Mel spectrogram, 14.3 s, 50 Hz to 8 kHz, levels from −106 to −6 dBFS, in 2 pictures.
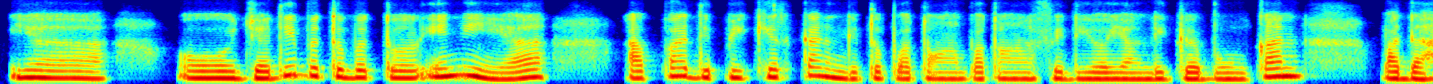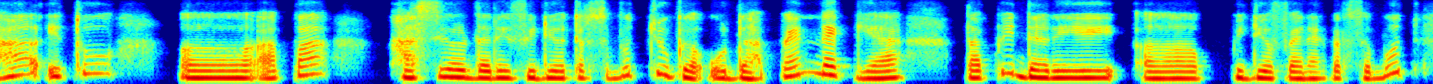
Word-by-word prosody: Iya, 215 0 +5 0.7
oh 200 -1 +3 0.2
jadi 195 +4 +3
betul-betul 215 -4 0
ini 260 +3 +4 0.2
ya, 180 - +1 0.6
apa 200 +5 -3
dipikirkan 220 +4 -2
gitu 185 +1 -3
potongan-potongan 180 -1 -3
video 185 -1 -1
yang 180 0 0
digabungkan 180 +4 +1 0.5
padahal 190 +8 +2
itu, 250 +6 -5 0.5
eee, 205 0 +5 0.2
apa 210 +7 -3 0.5
hasil 225 +2 +2
dari 205 0 +4
video 205 -1 +2
tersebut 205 +5 -5
juga 240 -8 +1
udah 195 -1 +2
pendek 290 +3 +1
ya 195 - +4 0.4
tapi 205 +8 0
dari, 210 -2 +5 0.4
eee, 190 0 +2 0.2
video 205 -1 +2
pendek 190 0 0
tersebut 200 - -4
205 Hz, 130 wpm, -22 LUFS, 190-225 Hz, 0.7 s, Iya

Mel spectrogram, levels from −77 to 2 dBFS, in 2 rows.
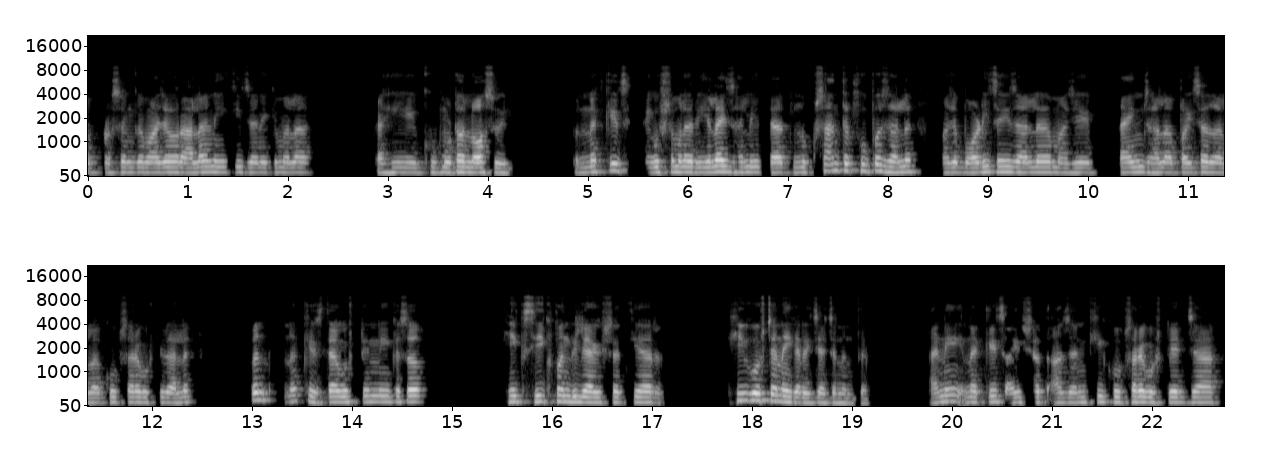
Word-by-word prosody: प्रसंग 140 +1 -3
माझ्यावर 145 +1 +3
आला 140 +3 +2
नाही 155 -1 0
की 155 - -5
जेणे 140 0 -2
की 140 - -9
मला 145 0 -1 0.7
काही 140 0 -4
खूप 140 0 -7
मोठा 145 +1 +4
लॉस 145 0 +4
होईल. 130 -1 -1 0.6
पण - - -8
नक्कीच 190 +5 -1
ती 145 - -14
गोष्ट 150 0 0
मला 155 -1 +4
रियलाइज 150 +2 +4
झाली, 150 +1 -1
त्यात 140 -1 0
नुकसान 145 +7 -3
तर 195 - +2
खूपच 185 -1 0
झालं 155 +1 +2 0.3
माझ्या 140 +1 0
बॉडीचंही 155 +2 +2
झालं 150 0 +2
माझे 140 0 -2 0.3
टाईम 145 +2 +1
झाला, 140 0 -1
पैसा 140 +2 +1
झाला, 140 -1 +1
खूप 150 0 -3
साऱ्या 150 0 +1
गोष्टी 145 0 -4
झाल्या. 140 +2 +1 0.6
पण 210 0 +3 0.2
नक्कीच 160 -5 -3
त्या 155 - +5
गोष्टींनी 160 +1 0
कसं 165 +1 +5 0.9
ही 165 0 +1
सीख 165 0 0
पण 170 -1 +3
दिली 155 -1 +4
आयुष्यात 145 0 +2
की 155 - 0
यार 150 -1 +3 0.8
ही 200 - +2
गोष्ट 200 -1 +5
नाही 165 -4 +5
करायची 140 -1 +1
ह्याच्यानंतर 130 -2 -4 0.7
आणि 170 +5 -1
नक्कीच 155 +2 -2
आयुष्यात 145 +2 -3
आज 140 0 -3
आणखी 145 +2 -3
खूप 150 -1 0
साऱ्या 155 0 +6
गोष्टी 145 0 0
आहेत 150 0 +2
ज्या 145 0 +2
150 Hz, 170 wpm, -24 LUFS, 140-155 Hz, 0.9 s, साऱ्या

